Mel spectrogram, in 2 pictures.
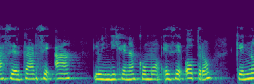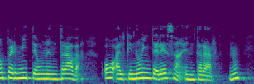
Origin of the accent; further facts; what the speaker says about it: Bolivia; como espectadores bolivianos podemos sentir que es un síntoma de una especie de progreso en el cine boliviano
